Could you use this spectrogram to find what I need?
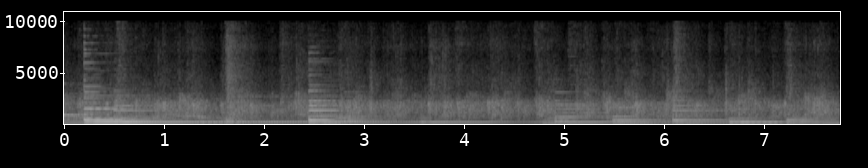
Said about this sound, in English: Don't stop clapping. Because the revival must not be quenched.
